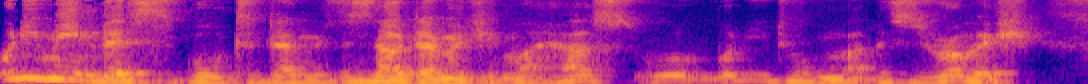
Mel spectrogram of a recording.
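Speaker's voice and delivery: indignant, angry, vigorous, forceful and certain. Retelling the husband's phone call about the report: imitating an angry caller. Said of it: "rang me up quite angrily and said".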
